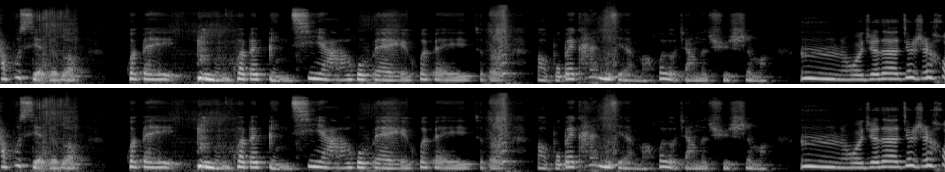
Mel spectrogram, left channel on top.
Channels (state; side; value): identical; both; correlation 1.00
